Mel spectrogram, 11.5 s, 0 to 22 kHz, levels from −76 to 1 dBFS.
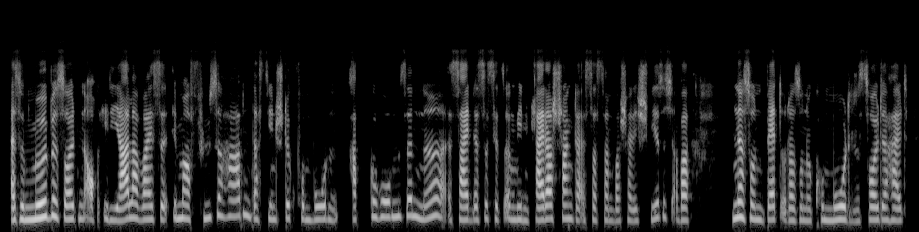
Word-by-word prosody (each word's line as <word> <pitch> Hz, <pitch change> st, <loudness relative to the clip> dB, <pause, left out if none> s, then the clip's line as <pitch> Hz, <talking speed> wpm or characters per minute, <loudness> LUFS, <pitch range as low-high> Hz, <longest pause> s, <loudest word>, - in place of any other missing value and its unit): also 220 Hz, +2 st, +4 dB
Möbel 250 Hz, +5 st, +5 dB
sollten 230 Hz, +1 st, +1 dB
auch -, -, +2 dB
idealerweise 225 Hz, 0 st, +3 dB
immer 240 Hz, -1 st, +1 dB
Füße 255 Hz, +5 st, -5 dB
haben, 275 Hz, +1 st, 0 dB
dass 230 Hz, -3 st, -5 dB
die 230 Hz, -, -6 dB
'n 220 Hz, -, -5 dB
Stück 235 Hz, +1 st, -2 dB
vom 225 Hz, -2 st, -6 dB
Boden 220 Hz, -1 st, -4 dB
abgehoben 265 Hz, +3 st, -3 dB
sind, 275 Hz, -1 st, -2 dB
ne? 260 Hz, +6 st, -1 dB
Es -, -, -10 dB
sei 215 Hz, 0 st, +6 dB
denn, 215 Hz, -, -8 dB
es 220 Hz, +2 st, -5 dB
ist 235 Hz, -, -7 dB
jetzt 225 Hz, -, -8 dB
irgendwie 220 Hz, 0 st, -3 dB
'n 200 Hz, -2 st, -10 dB
Kleiderschrank, 230 Hz, +3 st, +5 dB
da 210 Hz, -, -1 dB
ist 225 Hz, -, -8 dB
das 210 Hz, -2 st, -5 dB
dann 205 Hz, -2 st, -7 dB
wahrscheinlich 195 Hz, 0 st, -2 dB
schwierig, 250 Hz, +1 st, -5 dB
aber 210 Hz, 0 st, +2 dB, 0.5 s
ne, 255 Hz, +2 st, +5 dB
so 240 Hz, -, 0 dB
'n 215 Hz, -3 st, -6 dB
Bett 220 Hz, 0 st, +2 dB
oder 210 Hz, 0 st, -3 dB
so 215 Hz, +1 st, -5 dB
'ne 200 Hz, -, -7 dB
Kommode, 215 Hz, +1 st, -2 dB
das 190 Hz, 0 st, -10 dB
sollte 220 Hz, 0 st, 0 dB
halt 205 Hz, -1 st, 0 dB
225 Hz, 230 wpm, -22 LUFS, 215-245 Hz, 0.5 s, sei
